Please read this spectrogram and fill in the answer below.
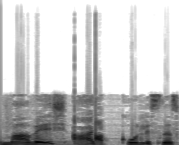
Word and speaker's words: Mahwash: तो महविश हमारी पाकिस्तानी प्रोनाउंसिएशन है, जिस तरह हर मुल्क की अलग प्रोनाउंसिएशन होती है नामों की, तो माविश इज the correct pronunciation.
